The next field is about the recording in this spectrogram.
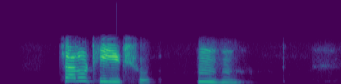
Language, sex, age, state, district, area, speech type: Kashmiri, female, 30-45, Jammu and Kashmir, Srinagar, urban, conversation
